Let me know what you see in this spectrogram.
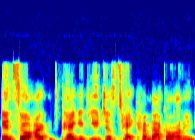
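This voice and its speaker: A loud, high-pitched woman's voice at a fairly quick pace, with ordinary pitch variation. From Alaska. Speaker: direct sales leader. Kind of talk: sales pitch. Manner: loud, excitable.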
